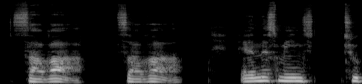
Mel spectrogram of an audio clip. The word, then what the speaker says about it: צוה: VAV he s VAV he um and it's pronounced SAA SAA and this means to command to command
